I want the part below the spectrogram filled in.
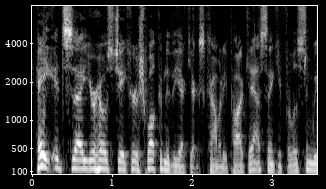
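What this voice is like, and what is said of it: Usual voice. Nothing is said of it.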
